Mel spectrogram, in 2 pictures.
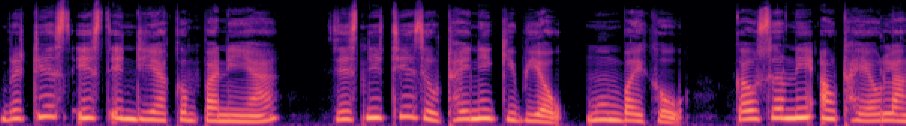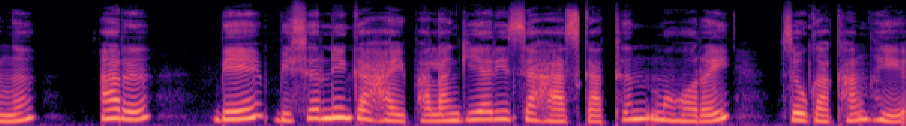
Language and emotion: Bodo, neutral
